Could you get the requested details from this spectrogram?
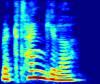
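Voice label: "rectangular", British English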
